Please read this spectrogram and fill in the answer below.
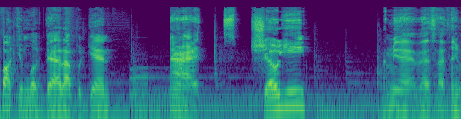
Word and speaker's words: shogi: letting me play here you see he's my Shoji friend okay one second I gotta look that up again alright shogi I mean IMS I think that's what I've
